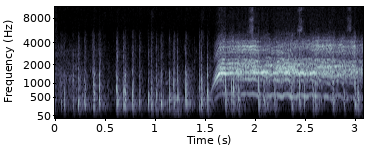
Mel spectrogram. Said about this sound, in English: Meantime, having returned to camp, the Lone Ranger and Tonto were preparing supper when Dan's horse, Victor, galloped in and stopped.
